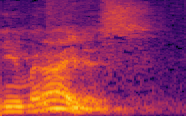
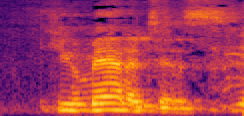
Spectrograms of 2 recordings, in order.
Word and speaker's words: Humanitis: I surprise myself when I pronounce it right, because I want to say Humanitas. – Yeah, that's your normal pronunciation. – Like the prize, the Humanitas Prize.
